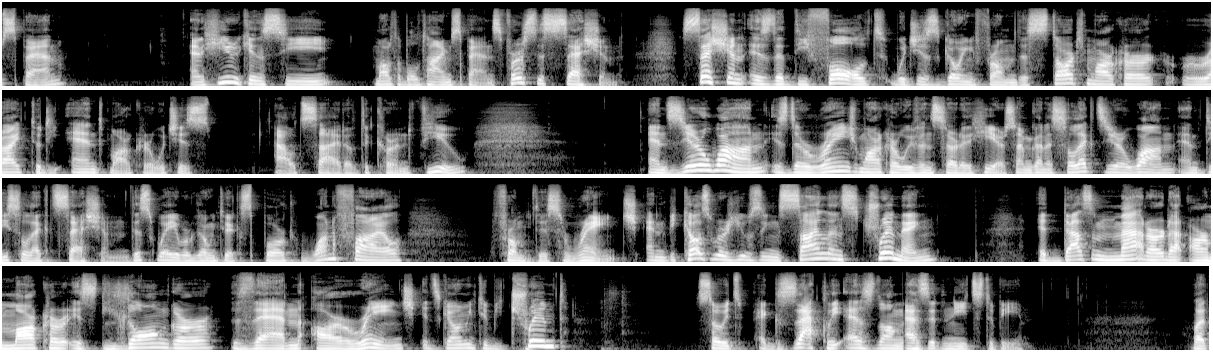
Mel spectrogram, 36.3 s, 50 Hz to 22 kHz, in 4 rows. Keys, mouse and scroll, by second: 0.0-1.5 drag, 5.7-7.1 drag, 13.3 click, 17.1 click, 18.2 click, 19.5 click, 20.3-21.7 drag.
